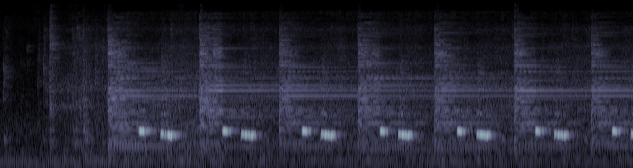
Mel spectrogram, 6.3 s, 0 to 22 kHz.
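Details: 1940s Black Forest Hubert Herr cuckoo clock after cleaning, oiling, new Tyvek bellows and gong adjustment, amplifier on the clock; steady two-note cuckoo calls with a crisp strike about once a second, sounding even and healthy.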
